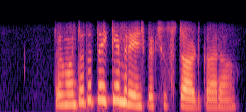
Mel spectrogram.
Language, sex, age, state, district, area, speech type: Kashmiri, female, 18-30, Jammu and Kashmir, Budgam, rural, conversation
